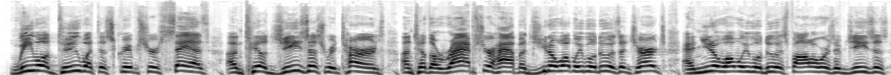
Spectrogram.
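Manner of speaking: high, loud pulpit challenge; rally the church with rising fervor; fervent sermon climax; full-force preaching. Acted.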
